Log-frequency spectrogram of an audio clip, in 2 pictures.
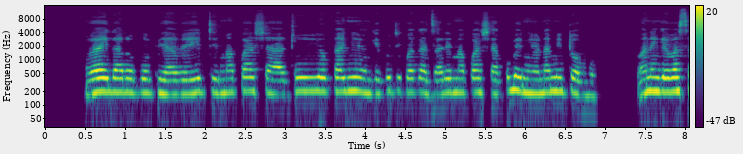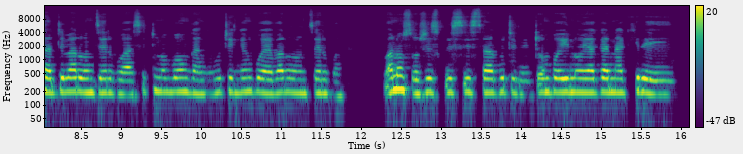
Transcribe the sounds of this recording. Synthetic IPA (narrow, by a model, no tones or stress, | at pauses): ʋaiɗaɾo̞kopiaʋeitimakwaʃaːtujo̞kaɲijoŋɡe̞kut̬ikwakad͡zaɾe̞makwaʃakuɓe̞nijonamito̞mbo̞ | ʋane̞ŋɡe̞ʋasat̬iʋaɾo̞nze̞rwaːsitino̞ɓoŋɡaŋɡe̞kutiŋɡe̞ŋɡuʋajaʋaɾonze̞rwa | ʋano̞zo̞ʐizɣwisisakutimito̞mbo̞ino̞jakanakʰiɾe̞ːi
